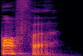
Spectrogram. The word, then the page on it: offer: British English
